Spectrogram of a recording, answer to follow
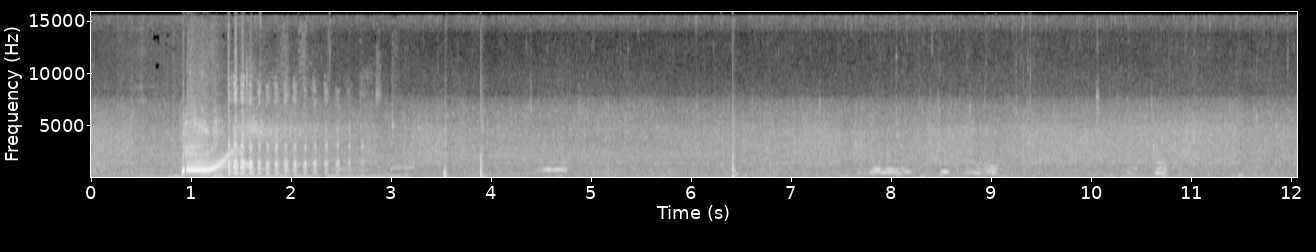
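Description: A loud cartoon 'boing' sound effect about a second in: a rising twang with fast fluttering pulses that die away over about a second and a half. Under it runs the steady rush of a fast mountain river.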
